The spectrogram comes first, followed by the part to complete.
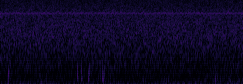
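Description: Near silence: faint room tone with a steady hiss and a low hum, and a few faint brief sounds about a second in.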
